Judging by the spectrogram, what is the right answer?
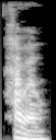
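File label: "harrow", English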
